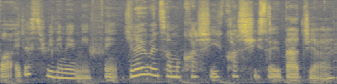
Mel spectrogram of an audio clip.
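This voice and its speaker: A woman speaks softly. Music plays in the background. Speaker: vlogger. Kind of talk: personal vlog diary. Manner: soft-spoken, muted; rambling, hesitant with many fillers.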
